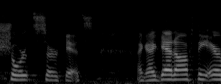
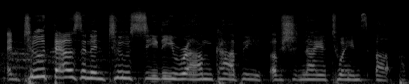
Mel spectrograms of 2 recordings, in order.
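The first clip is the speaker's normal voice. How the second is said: goblin voice. Acted. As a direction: talk like a baffled little goblin in broken sentences. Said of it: "the goblin that's running on a treadmill in my head".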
